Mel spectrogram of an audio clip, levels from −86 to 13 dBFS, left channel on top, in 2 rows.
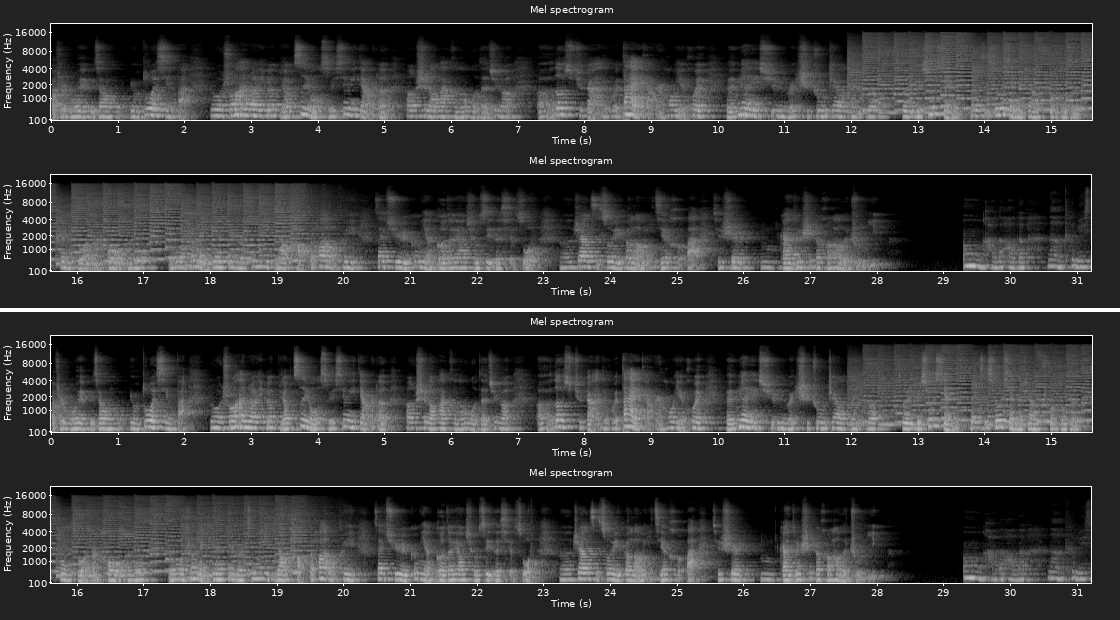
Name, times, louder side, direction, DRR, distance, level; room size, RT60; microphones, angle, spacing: voice 1, 0.0-15.4 15.7-26.0 26.2-28.0, right 2 dB, 55° right, 2 dB, 0.5 m, -25 dB
sound 1, 11.9-20.2, equal, 15° left, 0.3 m, -31 dB
voice 2, 29.3-31.2, left 2 dB, 65° left, 0 dB, 0.6 m, -28 dB
2.8 x 2.0 x 3.6 m, 0.90 s
head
